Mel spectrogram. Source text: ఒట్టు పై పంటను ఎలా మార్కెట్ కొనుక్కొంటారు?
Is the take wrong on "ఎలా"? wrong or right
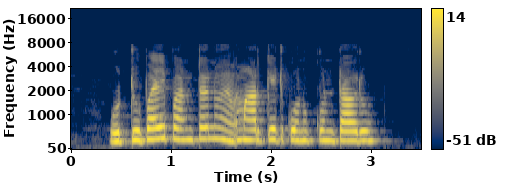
wrong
